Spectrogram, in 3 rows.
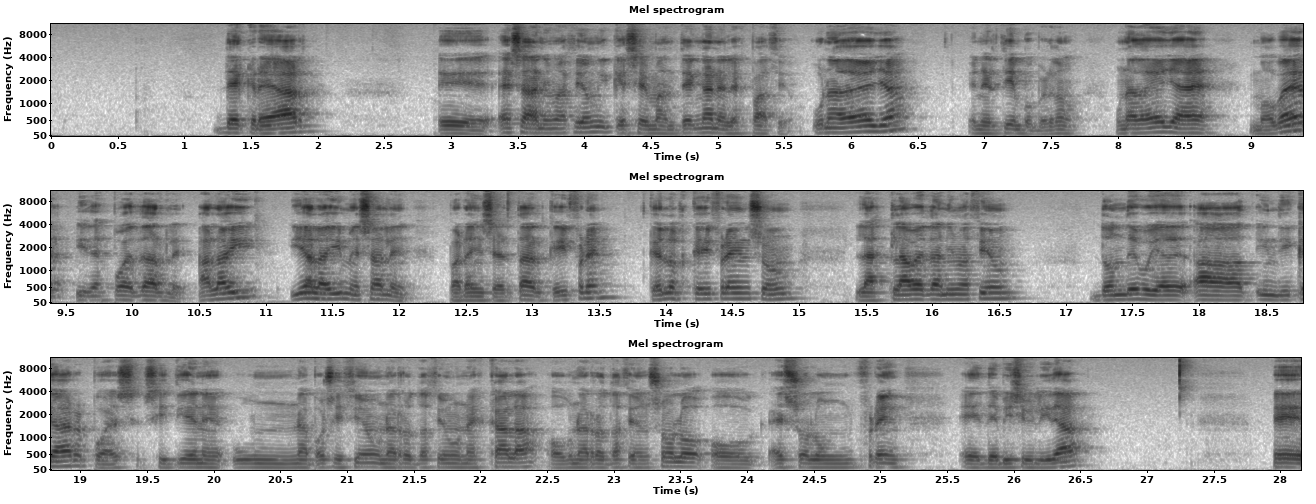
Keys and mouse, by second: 0.7-6.0 drag, 6.0 right click, 8.5 g, 9.4 click, 10.8 i.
